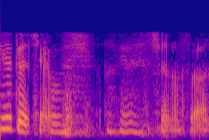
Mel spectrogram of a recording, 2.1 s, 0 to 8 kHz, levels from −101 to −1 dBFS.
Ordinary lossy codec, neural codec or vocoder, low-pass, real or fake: AAC, 16 kbps; codec, 44.1 kHz, 2.6 kbps, SNAC; 7.2 kHz; fake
